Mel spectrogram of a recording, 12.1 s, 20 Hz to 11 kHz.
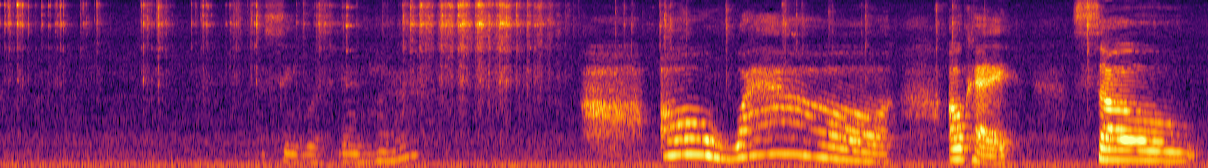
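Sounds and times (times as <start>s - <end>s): breathy gasp: 9.0s - 9.4s.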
